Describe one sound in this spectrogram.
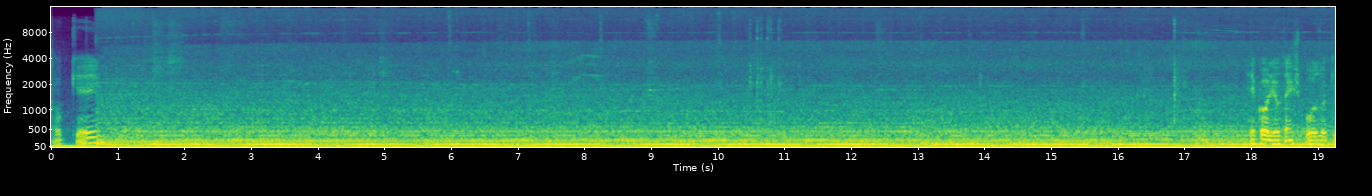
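Aircraft engines drone steadily during a takeoff roll.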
